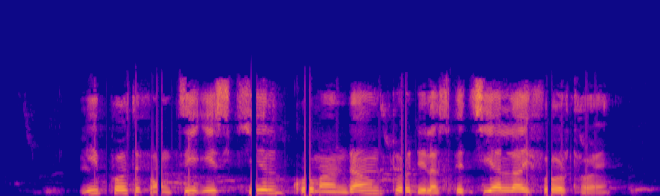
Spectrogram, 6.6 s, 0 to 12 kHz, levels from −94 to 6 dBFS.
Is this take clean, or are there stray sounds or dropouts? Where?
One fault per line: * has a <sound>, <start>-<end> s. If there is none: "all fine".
* has a dropout, 2.5-2.6 s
